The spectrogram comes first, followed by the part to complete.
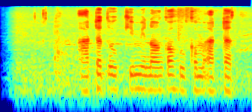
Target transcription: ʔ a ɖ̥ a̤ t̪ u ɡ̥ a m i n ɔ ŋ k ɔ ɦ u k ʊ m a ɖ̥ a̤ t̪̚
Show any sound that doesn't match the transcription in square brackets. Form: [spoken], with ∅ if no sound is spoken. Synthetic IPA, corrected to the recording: ʔ a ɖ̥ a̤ t̪ u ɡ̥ [i] m i n ɔ ŋ k ɔ ɦ u k ʊ m a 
